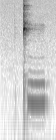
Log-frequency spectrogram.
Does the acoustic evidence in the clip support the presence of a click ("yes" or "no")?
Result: yes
